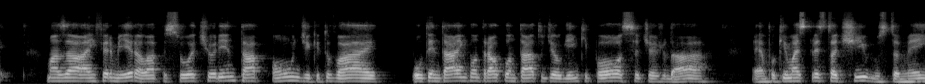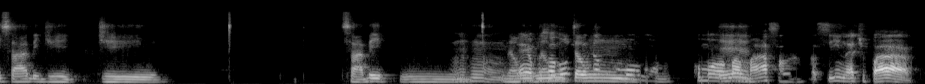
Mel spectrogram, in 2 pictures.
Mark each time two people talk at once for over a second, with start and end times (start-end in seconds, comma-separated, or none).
13.7-15.7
